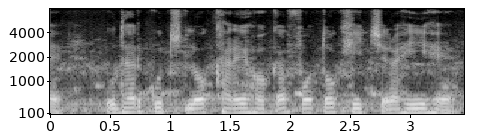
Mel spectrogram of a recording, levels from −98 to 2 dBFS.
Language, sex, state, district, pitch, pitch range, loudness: Hindi, male, Assam, Kamrup Metropolitan, 120 Hz, 120-130 Hz, -15 LUFS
